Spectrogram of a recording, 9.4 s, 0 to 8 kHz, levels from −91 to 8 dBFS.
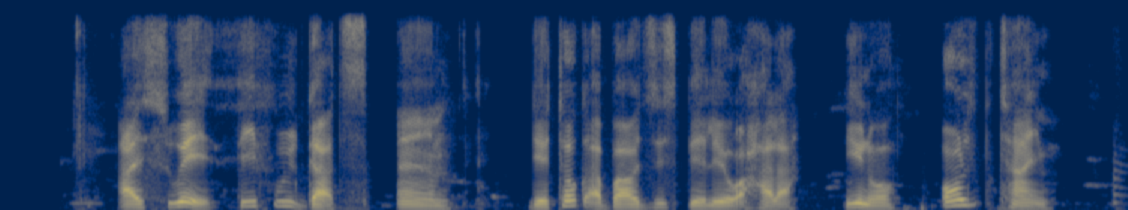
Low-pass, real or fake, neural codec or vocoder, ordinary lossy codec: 7.2 kHz; fake; autoencoder, 48 kHz, 128 numbers a frame, DAC-VAE, trained on Japanese speech; none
